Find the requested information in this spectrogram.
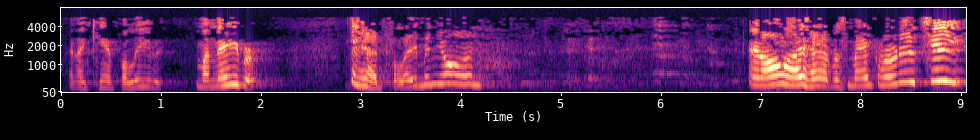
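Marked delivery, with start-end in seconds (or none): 1.3-9.0 higher, rising mock outrage; hammed-up jealous whine; mock envious complaint. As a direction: play up the envy, voice climbing high on the last words. Mock complaint envying neighbor's dinner.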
